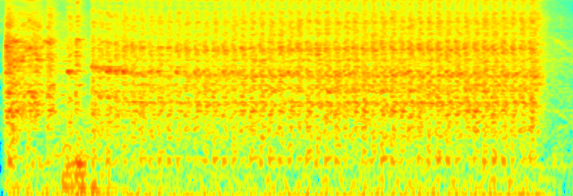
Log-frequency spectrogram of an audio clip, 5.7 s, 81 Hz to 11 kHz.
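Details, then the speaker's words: R33 Skyline GTST after cleaning gunked idle air control valve and setting idle screw toward 1000 rpm: starter churns about 3.5 beats/sec for five seconds, never catches; crank no start, owner suspects the idle air screw needs backing out. "okay it's not starting at all all right so uh we did something"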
